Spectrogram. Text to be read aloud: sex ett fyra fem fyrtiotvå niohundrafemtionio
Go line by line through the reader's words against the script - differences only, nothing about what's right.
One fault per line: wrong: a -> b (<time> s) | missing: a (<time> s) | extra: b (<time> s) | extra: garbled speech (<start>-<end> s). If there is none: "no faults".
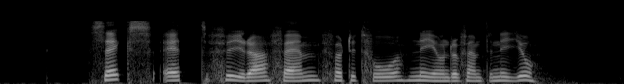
no faults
